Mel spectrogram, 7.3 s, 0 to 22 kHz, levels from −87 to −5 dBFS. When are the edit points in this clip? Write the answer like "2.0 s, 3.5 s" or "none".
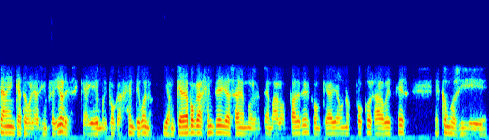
none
